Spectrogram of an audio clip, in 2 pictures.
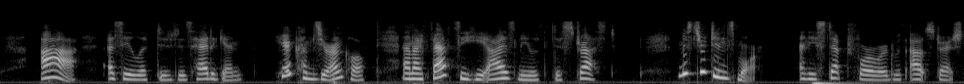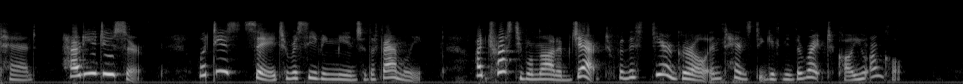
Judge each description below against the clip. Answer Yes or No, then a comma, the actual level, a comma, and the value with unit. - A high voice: Yes, very high, 255 Hz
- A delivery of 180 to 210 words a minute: Yes, average, 195 wpm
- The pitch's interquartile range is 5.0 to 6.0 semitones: Yes, wide, 5.5 semitones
